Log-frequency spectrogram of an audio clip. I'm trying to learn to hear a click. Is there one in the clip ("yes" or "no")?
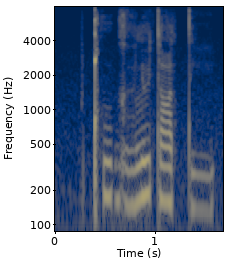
yes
